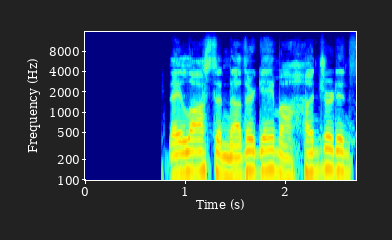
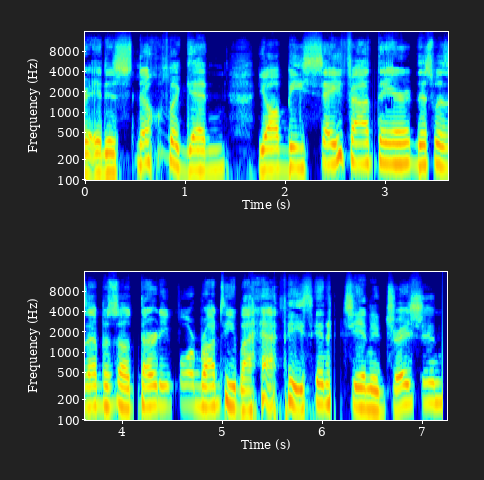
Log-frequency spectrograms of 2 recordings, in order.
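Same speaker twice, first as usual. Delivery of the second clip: ordinary talk, nothing marked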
